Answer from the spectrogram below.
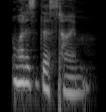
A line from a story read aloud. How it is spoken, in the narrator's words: the woman asks wearily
